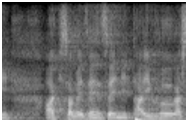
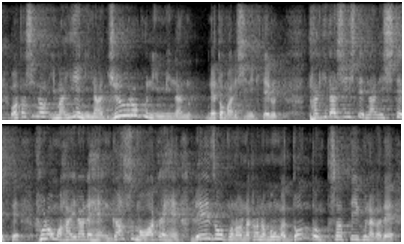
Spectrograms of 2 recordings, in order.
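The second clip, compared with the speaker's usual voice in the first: 1 tearful scolding; 6 semitones higher than usual. Retold or imitated. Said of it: "うわー泣きながら電話で僕に大声出して怒ってきて".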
